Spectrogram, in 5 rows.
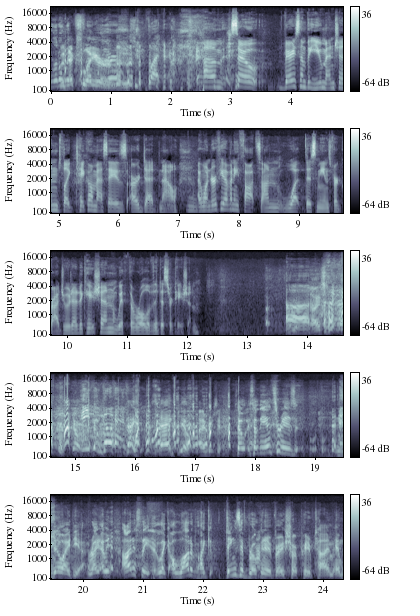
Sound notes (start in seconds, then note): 12.4 laughter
